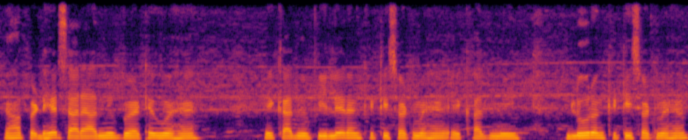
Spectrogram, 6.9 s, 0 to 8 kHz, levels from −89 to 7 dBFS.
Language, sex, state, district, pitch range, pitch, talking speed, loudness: Hindi, male, Jharkhand, Garhwa, 135-140 Hz, 135 Hz, 225 wpm, -15 LUFS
